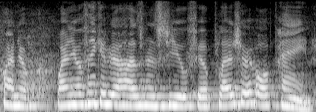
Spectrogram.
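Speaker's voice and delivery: high, cloying mock interviewer, laughing. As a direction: parody a TV host fishing for tears. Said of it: "she says".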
